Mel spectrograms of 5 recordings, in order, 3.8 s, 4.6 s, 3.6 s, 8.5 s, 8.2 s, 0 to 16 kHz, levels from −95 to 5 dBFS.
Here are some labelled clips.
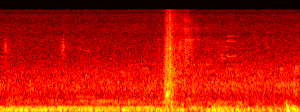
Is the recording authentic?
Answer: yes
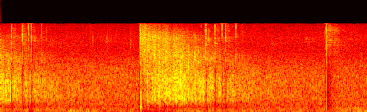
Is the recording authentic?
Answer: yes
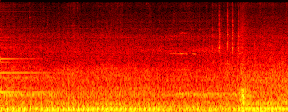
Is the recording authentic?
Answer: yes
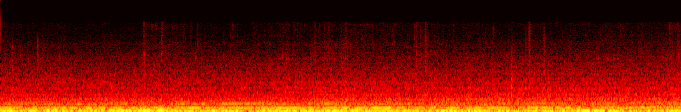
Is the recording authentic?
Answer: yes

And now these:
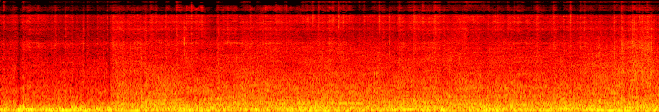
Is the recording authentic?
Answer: no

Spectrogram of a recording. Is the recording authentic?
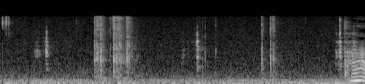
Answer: yes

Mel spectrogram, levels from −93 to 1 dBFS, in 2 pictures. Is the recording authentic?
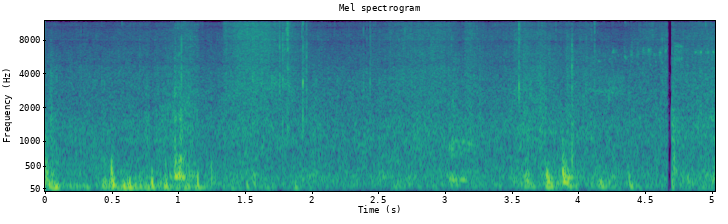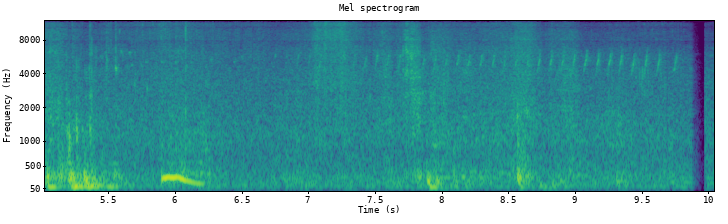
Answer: yes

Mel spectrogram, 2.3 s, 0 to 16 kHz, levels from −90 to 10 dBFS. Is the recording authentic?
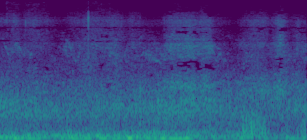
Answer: yes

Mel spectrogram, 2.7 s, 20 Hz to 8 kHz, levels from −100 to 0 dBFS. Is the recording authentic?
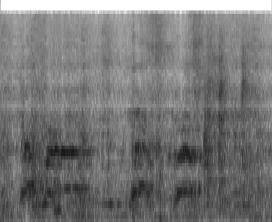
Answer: no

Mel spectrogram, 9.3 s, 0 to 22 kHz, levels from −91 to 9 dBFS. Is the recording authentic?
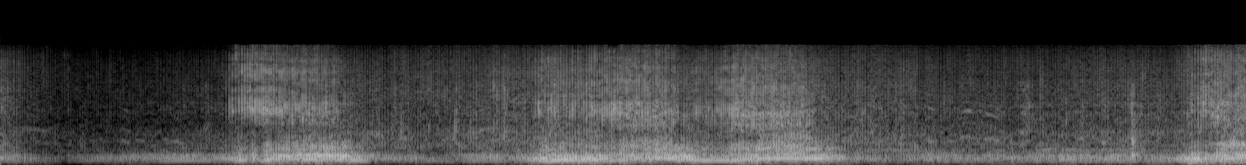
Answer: no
